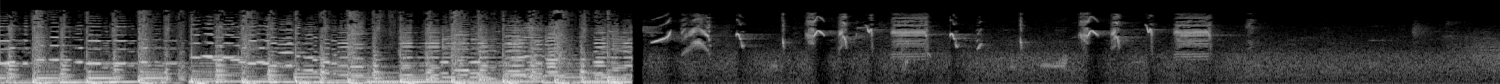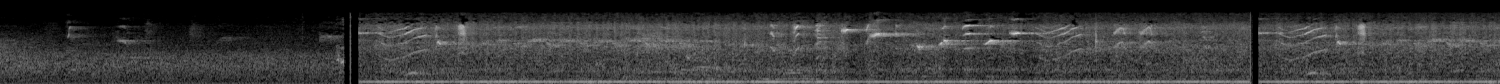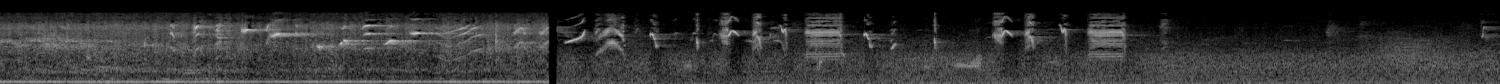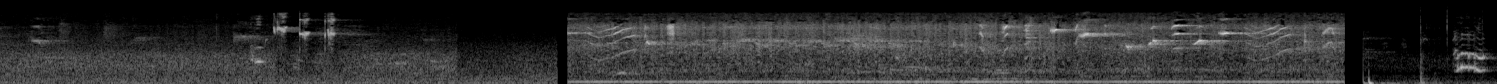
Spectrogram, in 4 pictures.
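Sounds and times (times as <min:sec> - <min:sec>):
low hum: 0:18.6 - 0:35.5, 0:50.7 - 0:58.5.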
